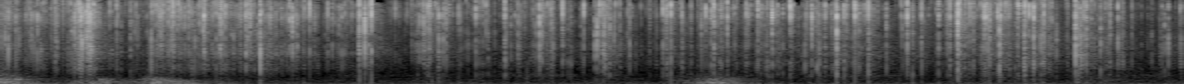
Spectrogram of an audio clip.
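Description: A single solid, palm-sized white packing foam block is squeezed, crumpled and scratched by fingers. This produces a dense, continuous run of bright, dry crackles, squeaks and crunches with almost no low end. Each burst stops sharply, with no ring after it.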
